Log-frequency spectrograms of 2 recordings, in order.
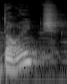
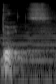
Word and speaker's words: Deutz: Augsburg Germany in 1838 in German it's called Deutsch but in French it's called Deutz the salon is quite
